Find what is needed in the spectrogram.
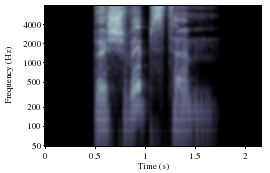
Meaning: strong dative masculine/neuter singular of beschwipst
- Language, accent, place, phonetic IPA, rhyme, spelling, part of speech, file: German, Germany, Berlin, [bəˈʃvɪpstəm], -ɪpstəm, beschwipstem, adjective, De-beschwipstem.ogg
